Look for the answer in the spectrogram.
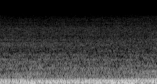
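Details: Same Marketplace vehicle on a test drive at full throttle: a deep, choppy roar with an uneven stumbling beat as the engine misses badly under load. Cause not confirmed.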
